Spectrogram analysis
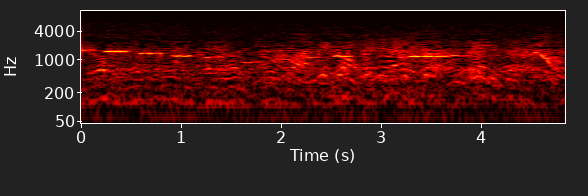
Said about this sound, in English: I get up and I'm making for the door when I hear it. And then I remember I'd been hearing that whistling right along and didn't notice it.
